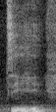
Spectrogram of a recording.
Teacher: Wa ma, ini hamzah ya, posisinya di tenggorokan bagian bawah atau alif dia, ada waw kita panjangkan, ti. Nah, ti menggunakan ujung lidah bertemu gigi dia, ti. Ada desis tipis bocor halus, ti. Ti ya masuk ke ya di tengah lidah dia, ya.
